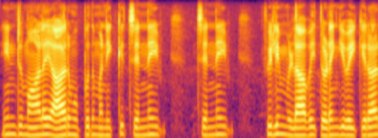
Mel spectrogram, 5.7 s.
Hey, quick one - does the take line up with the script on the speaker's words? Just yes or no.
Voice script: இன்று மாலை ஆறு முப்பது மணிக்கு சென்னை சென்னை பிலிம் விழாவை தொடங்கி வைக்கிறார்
yes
